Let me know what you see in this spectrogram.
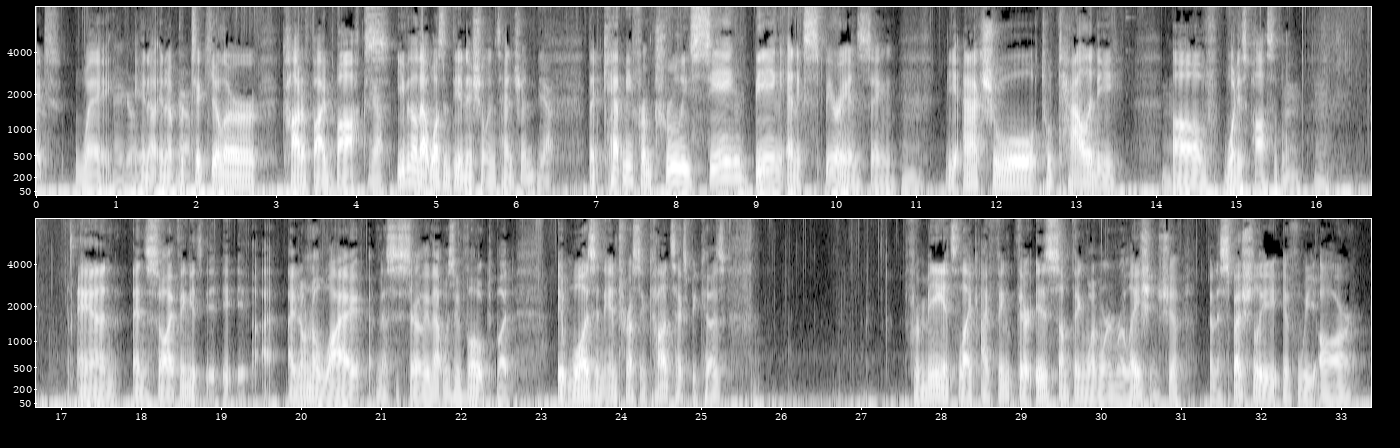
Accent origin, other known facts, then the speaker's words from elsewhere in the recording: Chicago, Illinois, United States; where I grew up in Chicago, obviously in the United States of America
